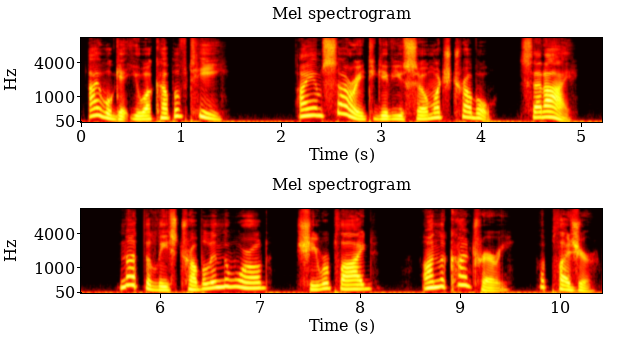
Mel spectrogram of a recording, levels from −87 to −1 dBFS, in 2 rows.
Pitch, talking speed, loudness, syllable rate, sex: 185 Hz, 190 wpm, -18 LUFS, 5.2 syllables/s, male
